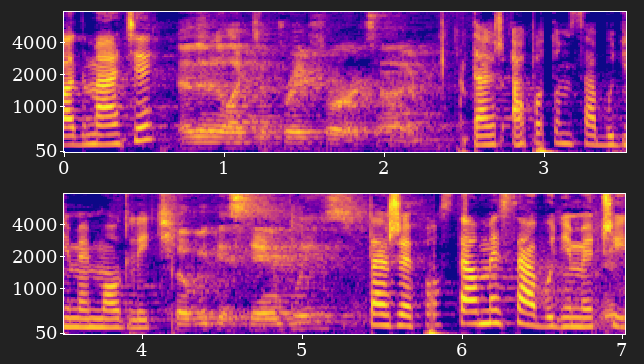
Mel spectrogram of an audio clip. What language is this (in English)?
Slovak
